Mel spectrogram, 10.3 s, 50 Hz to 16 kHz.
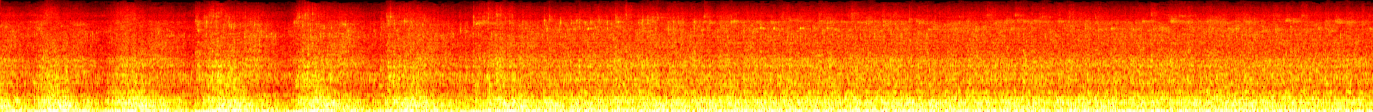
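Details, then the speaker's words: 496 big-block Chevy on a run stand during break-in, warmed to about 170°F after 15 minutes with 160° thermostat, oil pressure 55–70 psi: deep, even rumble at steady idle, no knocks or misses; motor sounds healthy, leaks fixed. "so I think we're finally in we're running we're doing right um motor sounds really good and healthy"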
